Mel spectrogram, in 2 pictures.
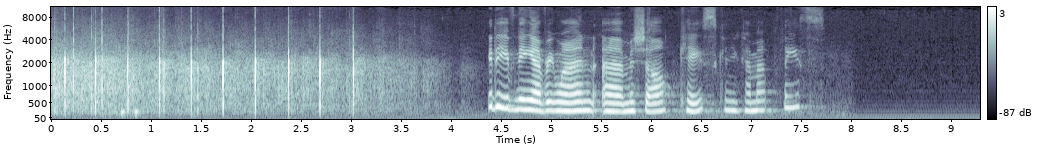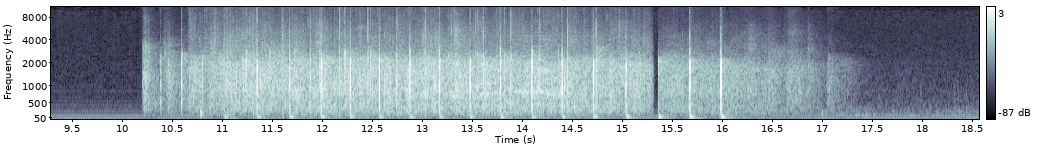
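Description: A crowd claps and cheers in a large room.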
